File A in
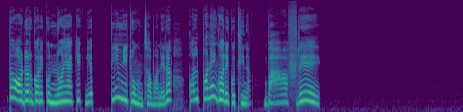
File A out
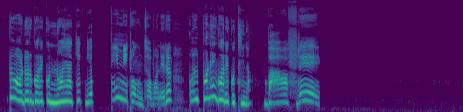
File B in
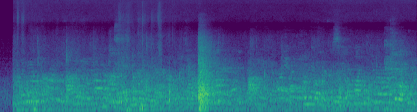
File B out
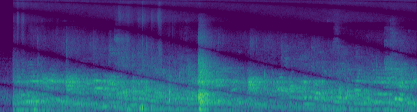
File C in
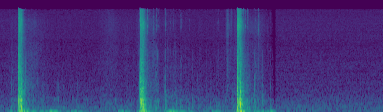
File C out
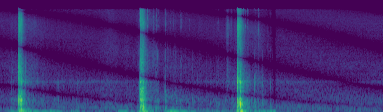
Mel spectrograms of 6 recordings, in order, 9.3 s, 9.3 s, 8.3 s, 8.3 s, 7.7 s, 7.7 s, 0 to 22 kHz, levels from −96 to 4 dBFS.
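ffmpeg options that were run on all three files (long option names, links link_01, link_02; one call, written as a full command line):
ffmpeg -i in.wav -filter_complex "[0:a]equalizer=frequency=1100:width=7.3:gain=11,asplit=2[link_01][link_02];[link_02]afreqshift=-0.28[link_03];[link_01][link_03]amix=inputs=2:normalize=1" out.wav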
